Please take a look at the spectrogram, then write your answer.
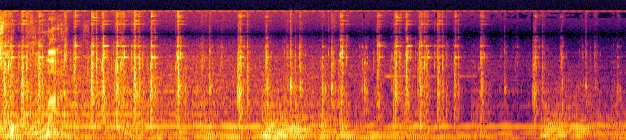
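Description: Dramatized lock picking at a front door produces close metallic ratcheting and clicking, a busy run of small mechanical clicks that continues steadily.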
